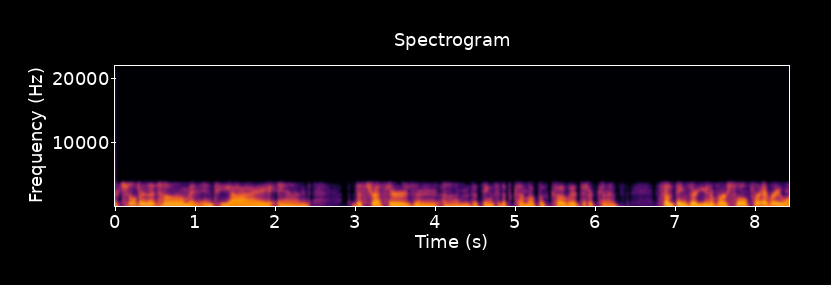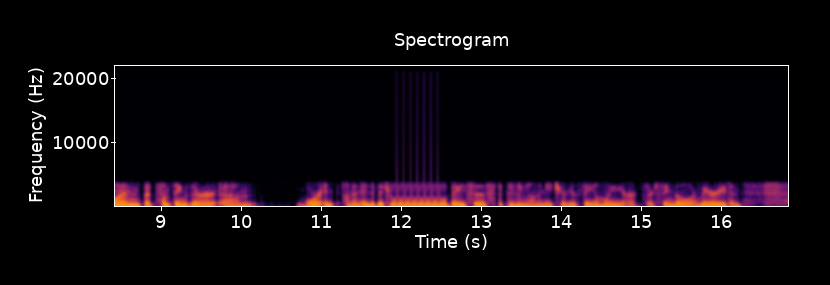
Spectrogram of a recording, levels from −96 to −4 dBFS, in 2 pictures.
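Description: The speech runs through a G.729 codec for the whole clip, with plainly audible damage. At 8 kbit/s the decoder rebuilds each 10 ms frame from a vocal tract filter and pitch predictor, so the line is confined to about 200 Hz to 3.5 kHz and sounds rough and synthetic.

From 1.01 to 1.08 s there is VoIP packet loss concealed by the speech codec. About 40 ms of audio is missing, which fits two lost packets. The decoder extends its last pitch and filter state with falling gain, leaving a brief fading smear. The following speech stays weakened for a short while.

From 11.95 to 12.54 s a system hang loop is audible. An 85.33 ms block of audio repeats exactly seven times at 11.7 Hz, producing a machine-gun stutter. The loop length fits a 4096-sample ring buffer being replayed while the system was stalled.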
